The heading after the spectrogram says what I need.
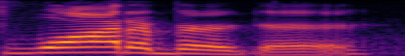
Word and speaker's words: Whataburger: Hey, you're getting Waterburger tonight. I still can't believe that's pronounced like that.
